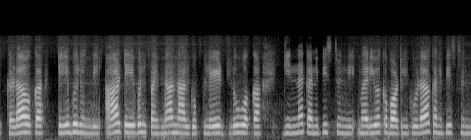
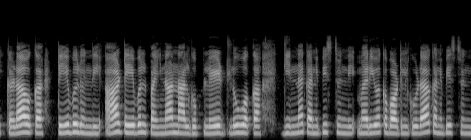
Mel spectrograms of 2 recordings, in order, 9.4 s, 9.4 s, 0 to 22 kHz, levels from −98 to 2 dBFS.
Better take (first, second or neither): second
